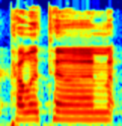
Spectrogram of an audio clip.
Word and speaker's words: Peloton: And Sad Lake, Egua, he's supposed to go get our Peloton. Is that how you say it? Yeah.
